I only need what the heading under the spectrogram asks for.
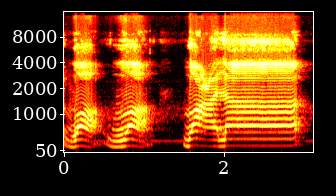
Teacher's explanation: वाओ को पढ़ते वक्त होंठ गोल होने चाहिए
